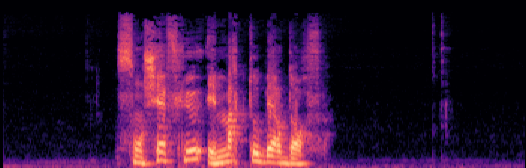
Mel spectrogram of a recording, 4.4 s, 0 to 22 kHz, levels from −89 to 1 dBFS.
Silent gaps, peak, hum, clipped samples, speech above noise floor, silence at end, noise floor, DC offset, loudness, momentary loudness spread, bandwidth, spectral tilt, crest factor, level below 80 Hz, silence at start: none; 0 dBFS; none; under 0.1%; 44 dB; 1.75 s; -57 dBFS; under 0.1%; -13 LUFS; 9 LU; 15.5 kHz; -5 dB/octave; 16 dB; -48 dBFS; 1 s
